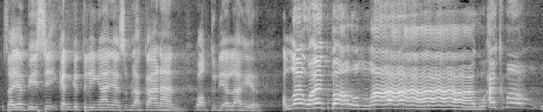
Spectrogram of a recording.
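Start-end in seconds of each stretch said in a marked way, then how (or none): 4.2-8.0 loud high slow azan; loud chanted azan; loud call to prayer. Shown as a demonstration. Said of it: "Tapi tidak kuat macam itu".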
